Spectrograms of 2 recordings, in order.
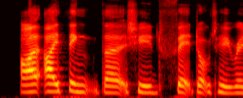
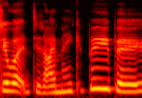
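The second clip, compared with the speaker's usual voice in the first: put-on condescending voice. Retelling a host speaking down, imitating a condescending voice. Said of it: "Are you still being condescending?".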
